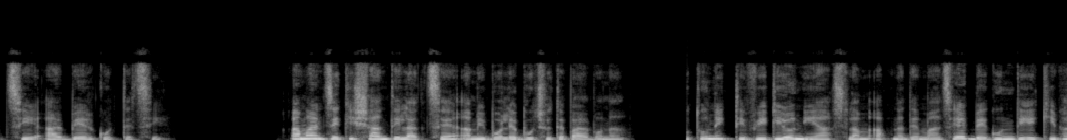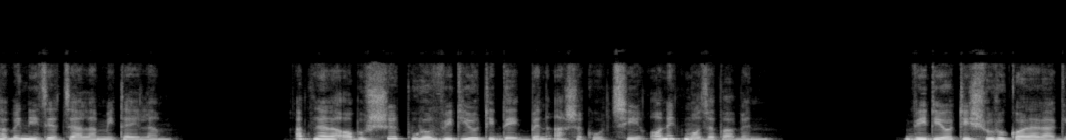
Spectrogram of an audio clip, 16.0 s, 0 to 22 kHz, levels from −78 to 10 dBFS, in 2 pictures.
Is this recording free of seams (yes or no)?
no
